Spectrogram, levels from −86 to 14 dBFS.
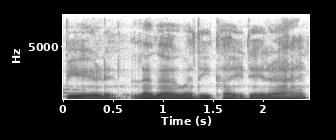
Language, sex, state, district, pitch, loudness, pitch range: Hindi, male, Chandigarh, Chandigarh, 120 Hz, -14 LUFS, 115-120 Hz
